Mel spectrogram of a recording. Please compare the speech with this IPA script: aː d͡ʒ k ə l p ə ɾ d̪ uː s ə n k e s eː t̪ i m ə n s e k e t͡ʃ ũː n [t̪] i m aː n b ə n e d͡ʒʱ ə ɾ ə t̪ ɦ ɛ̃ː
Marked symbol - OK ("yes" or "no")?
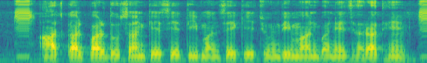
no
